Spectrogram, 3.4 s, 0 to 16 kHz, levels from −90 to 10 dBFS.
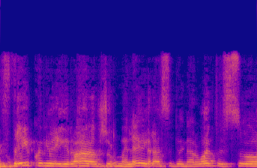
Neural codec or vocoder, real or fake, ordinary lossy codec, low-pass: codec, 24 kHz, 1.5 kbps, HILCodec; fake; MP3, 64 kbps; 10.8 kHz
